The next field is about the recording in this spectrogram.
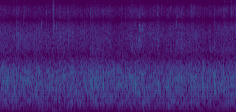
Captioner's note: applause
